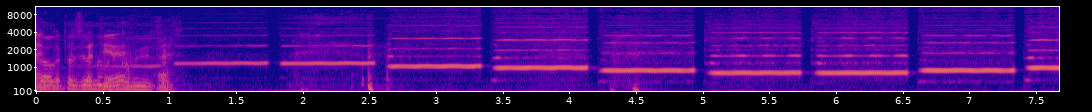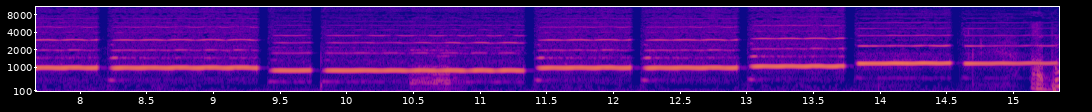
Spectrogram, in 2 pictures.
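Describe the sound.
A flute plays Beethoven's Ode to Joy as a simple, slow melody of about a dozen steady, sustained notes, each separated by a brief breath, loud and clear after a short moment of voice at the start.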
